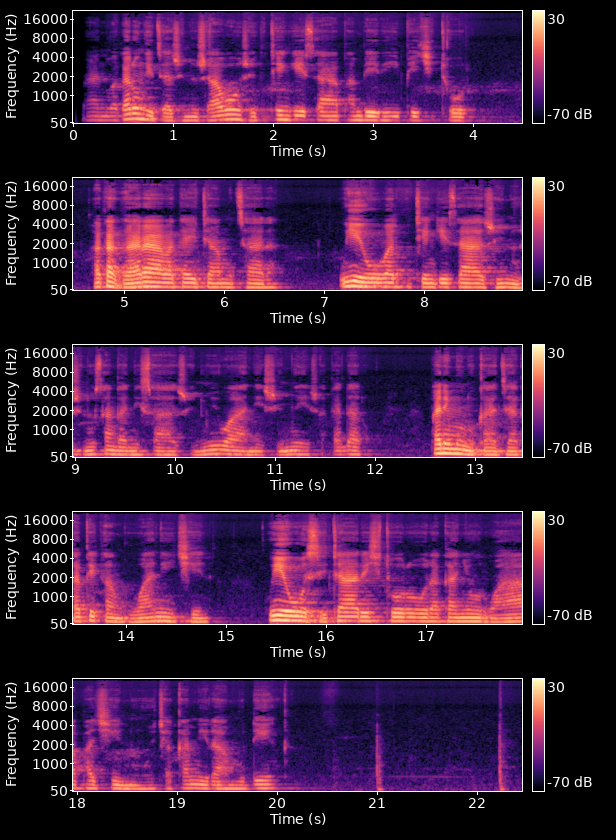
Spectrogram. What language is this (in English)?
Shona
